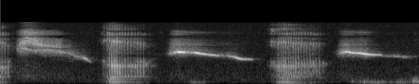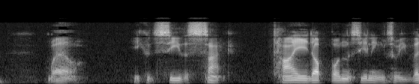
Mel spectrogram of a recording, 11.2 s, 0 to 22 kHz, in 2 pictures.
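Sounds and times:
voice imitating a sleeper with rough rumbling snores: 0:00.0 - 0:00.3, 0:01.3 - 0:02.1, 0:03.6 - 0:04.4
voice imitating a sleeper with breathy whistles: 0:00.0 - 0:01.4, 0:02.2 - 0:03.6, 0:04.5 - 0:05.6
speech: 0:07.4 - 0:11.1.

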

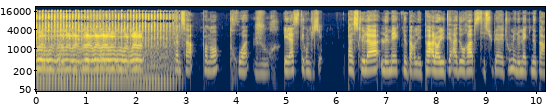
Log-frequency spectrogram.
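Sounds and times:
voice imitating the motor of a small fisherman's boat: 0:00.0 - 0:03.1
speech: 0:02.8 - 0:10.1.

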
